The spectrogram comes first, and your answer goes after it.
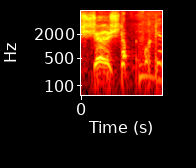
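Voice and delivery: frantic exasperated outburst.

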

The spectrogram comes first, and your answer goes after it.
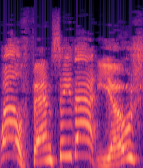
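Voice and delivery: very high, dragged-out, shouted outburst. The bishop shouts at the priest who is reading aloud to him. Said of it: "the bishop shouted".

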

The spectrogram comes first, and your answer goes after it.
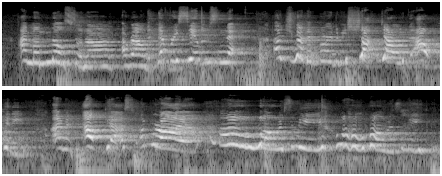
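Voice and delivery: sobbing. An albatross speaking to a young man, crying. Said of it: "Don't cry. Please don't cry".

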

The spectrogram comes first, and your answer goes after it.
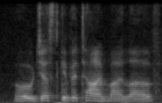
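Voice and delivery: plain reading voice

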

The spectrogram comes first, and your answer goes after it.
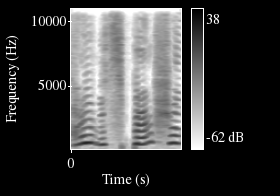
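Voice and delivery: very high, slow, mock flattered inner voice.

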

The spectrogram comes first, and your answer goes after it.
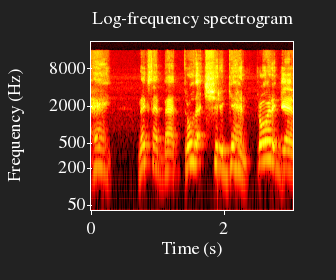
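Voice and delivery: play-acted loud, high-pitched hollering. Retelling a batter yelling after a strikeout: imitating a loud yell. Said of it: "he's yelling, dude, like, loud".

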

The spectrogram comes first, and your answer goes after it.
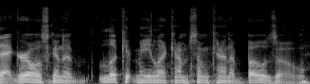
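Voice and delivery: ordinary delivery

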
